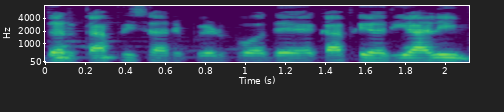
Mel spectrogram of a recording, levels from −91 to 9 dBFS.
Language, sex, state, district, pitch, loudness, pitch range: Hindi, male, Uttar Pradesh, Deoria, 135 Hz, -22 LUFS, 130-135 Hz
